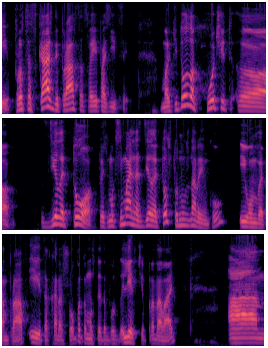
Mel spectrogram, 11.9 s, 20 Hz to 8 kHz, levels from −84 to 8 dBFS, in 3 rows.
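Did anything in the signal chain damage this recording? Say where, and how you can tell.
Yes. The damage is at the sample-rate conversion stage, which points to a 44.1 kHz to 16 kHz conversion. A resampler restarted on every block leaves a 50 Hz buzz under the speech throughout, heard only while there is signal. Each 20 ms block was converted alone, so every edge carries a small error.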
